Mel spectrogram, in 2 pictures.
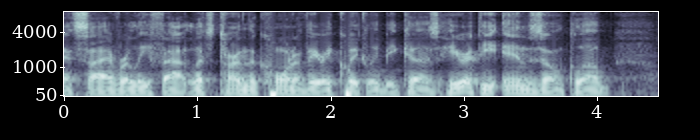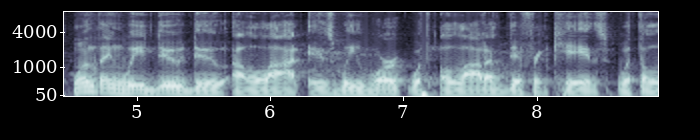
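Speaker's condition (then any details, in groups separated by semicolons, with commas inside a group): No condition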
